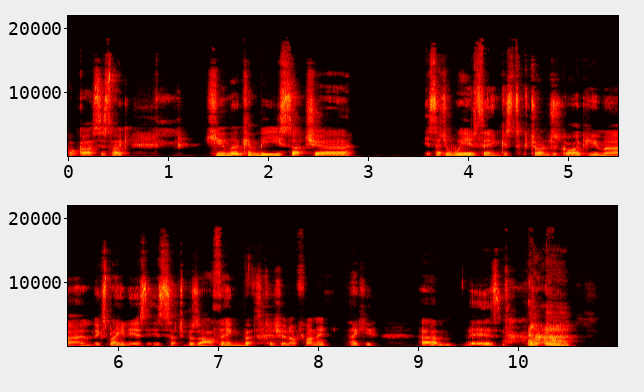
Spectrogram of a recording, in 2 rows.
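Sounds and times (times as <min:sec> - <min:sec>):
speech: 0:00.0 - 0:02.9, 0:03.6 - 0:10.7
smoker clearing the throat: 0:10.0 - 0:10.7.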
